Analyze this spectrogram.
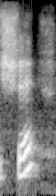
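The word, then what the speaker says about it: Chelly: canyon de chèques ans alors ça s'écrit shelly mais ça se dit chef qui se trouve en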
